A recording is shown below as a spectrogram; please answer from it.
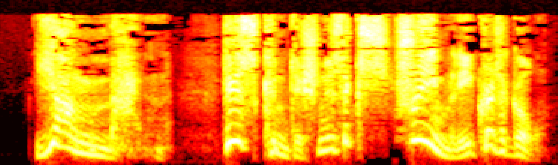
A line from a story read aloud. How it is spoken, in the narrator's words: she snapped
